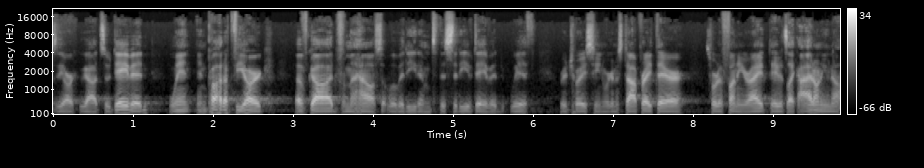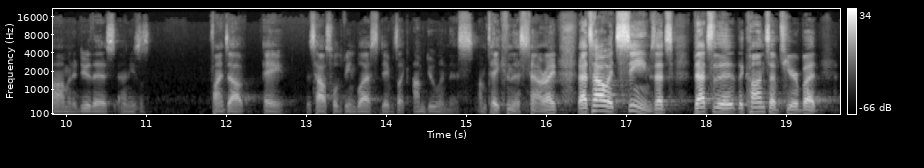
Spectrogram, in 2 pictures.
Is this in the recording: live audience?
yes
